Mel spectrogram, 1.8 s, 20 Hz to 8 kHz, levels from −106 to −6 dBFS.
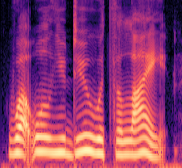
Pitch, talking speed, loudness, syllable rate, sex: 200 Hz, 230 wpm, -15 LUFS, 4.5 syllables/s, female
